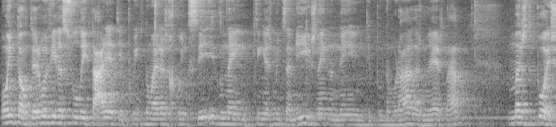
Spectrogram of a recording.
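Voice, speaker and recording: A man speaks at a medium pitch in a monotone, flat delivery. Noticeable background noise and audible room echo surround him. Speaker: podcast co-host. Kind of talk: casual chat.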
